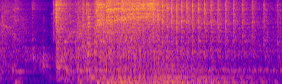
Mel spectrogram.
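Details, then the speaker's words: Old pressure washer small engine, air filter off, starting fluid sprayed into the carburetor: after a pull it fires and sputters about two seconds, then dies; runs only on starting fluid, pointing to a carburetor fuel delivery fault. "Okay, so that tells us it's the carburetor."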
